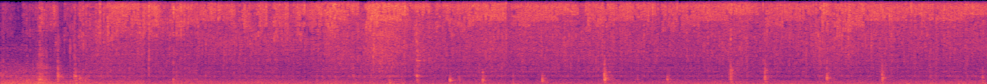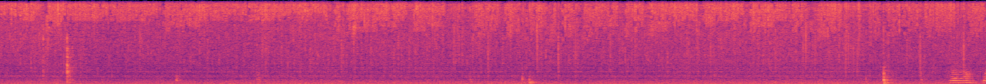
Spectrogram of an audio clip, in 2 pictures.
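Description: Onions sizzling steadily in a hot pan for a potée aux légumes, a continuous loud fry with scattered pops and occasional stirring scrapes, no voices.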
